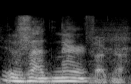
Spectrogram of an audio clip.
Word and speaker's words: Wagner: pronounced with a V Wagner so the Nordic Germanic countries that's how they pronounce it you spell it with a W but you pronounce it with a V so Pino pronounced in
